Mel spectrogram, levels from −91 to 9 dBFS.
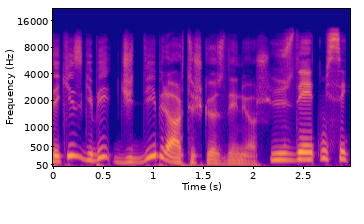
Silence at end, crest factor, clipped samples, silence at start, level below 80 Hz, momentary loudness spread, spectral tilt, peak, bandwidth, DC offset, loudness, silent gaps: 0.05 s; 18 dB; under 0.1%; 0 s; -42 dBFS; 11 LU; -4.5 dB/octave; -4 dBFS; 13.5 kHz; under 0.1%; -22 LUFS; none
